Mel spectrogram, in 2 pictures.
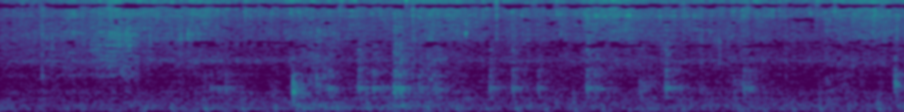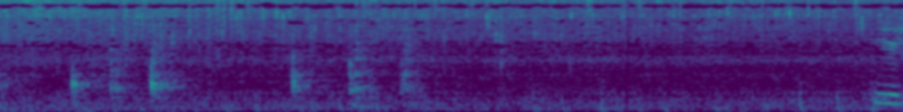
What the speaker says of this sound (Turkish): Pirinçleri ezmeden hafif karıştırarak kavuralım.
